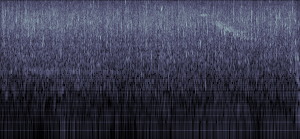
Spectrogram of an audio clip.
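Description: A shallow creek running steadily over rounded stones and pebbles.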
